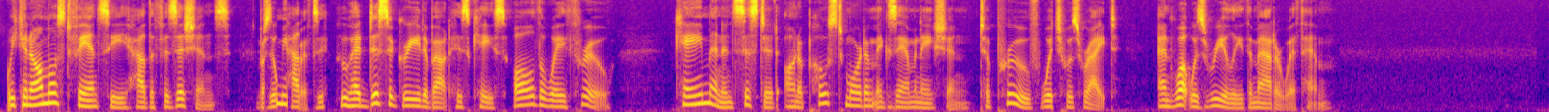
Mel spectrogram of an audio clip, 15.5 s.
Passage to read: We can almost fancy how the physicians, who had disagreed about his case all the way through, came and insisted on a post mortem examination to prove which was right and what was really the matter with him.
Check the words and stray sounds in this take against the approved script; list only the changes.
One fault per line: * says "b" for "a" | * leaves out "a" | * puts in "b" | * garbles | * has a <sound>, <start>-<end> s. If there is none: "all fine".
* garbles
